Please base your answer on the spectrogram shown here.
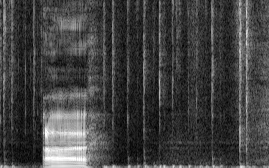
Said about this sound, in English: please pardon me as I'm typing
